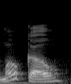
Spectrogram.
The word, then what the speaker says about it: Moco: they called it loco and then moko rhymes with loco so there you go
